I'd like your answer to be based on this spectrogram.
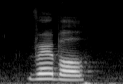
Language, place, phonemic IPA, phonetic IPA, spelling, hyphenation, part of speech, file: English, California, /ˈvɝ.bəl/, [ˈvɝ.bɫ̩], verbal, ver‧bal, adjective / noun / verb, En-us-verbal.ogg
- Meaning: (adjective) 1. Of or relating to words 2. Concerned with the words, rather than the substance of a text 3. Consisting of words only 4. Expressly spoken rather than written; oral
